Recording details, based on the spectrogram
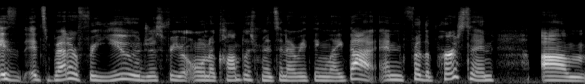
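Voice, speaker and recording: On a very clean recording with a silent background and a dry, close sound with no echo, a woman speaks at a medium pitch and moderate pace, her tone bright and sharp and her intonation fairly even. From United States (Haitian family). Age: adult, college graduate. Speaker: dating coach and livestreamer. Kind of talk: casual livestream chat. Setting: in a parked car. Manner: halting, many fillers.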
